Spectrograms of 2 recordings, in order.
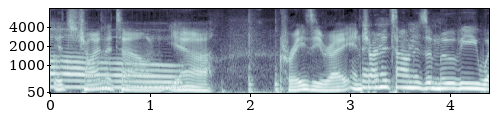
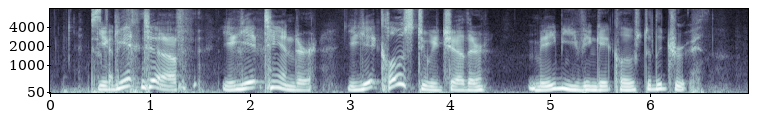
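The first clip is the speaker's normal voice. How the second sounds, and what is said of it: Put-on Southern accent. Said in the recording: “In a southern accent.”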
